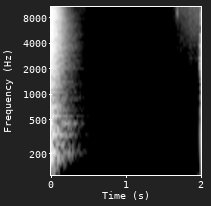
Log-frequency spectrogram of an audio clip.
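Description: A single snare drum hit played through a convolution reverb built from a room impulse response recorded with a sine sweep. Its short room tail dies away within about half a second.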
